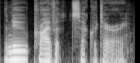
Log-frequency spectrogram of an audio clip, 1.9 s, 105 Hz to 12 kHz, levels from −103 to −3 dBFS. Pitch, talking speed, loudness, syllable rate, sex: 105 Hz, 130 wpm, -19 LUFS, 5.8 syllables/s, male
